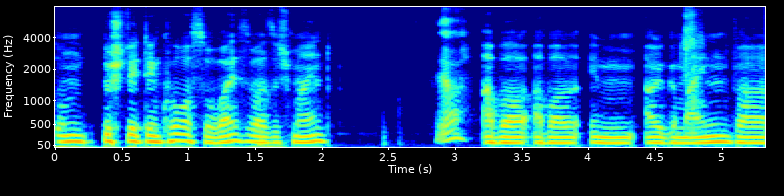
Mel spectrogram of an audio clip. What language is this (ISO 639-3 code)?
deu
